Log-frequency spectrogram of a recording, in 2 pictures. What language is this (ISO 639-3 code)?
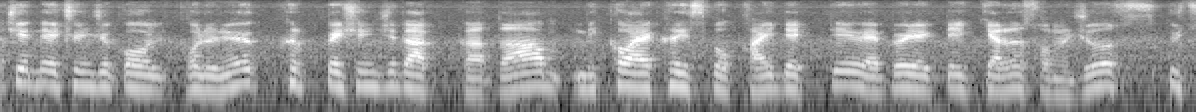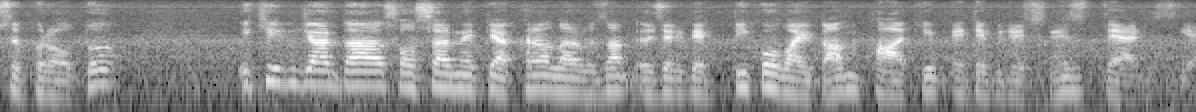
tur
